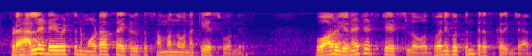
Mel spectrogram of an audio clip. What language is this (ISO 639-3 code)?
tel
